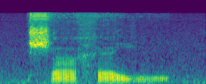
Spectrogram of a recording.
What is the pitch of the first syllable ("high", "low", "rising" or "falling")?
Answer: low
